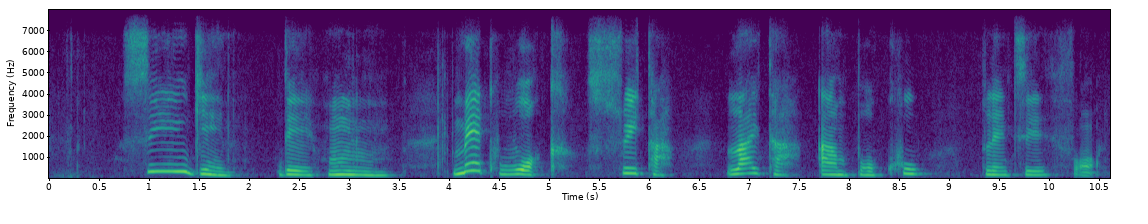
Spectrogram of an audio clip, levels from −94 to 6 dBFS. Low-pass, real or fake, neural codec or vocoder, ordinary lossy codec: 7.2 kHz; fake; codec, 16 kHz, 4 kbps, FunCodec, trained on Chinese and English, 50 frames a second; Opus, 16 kbps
